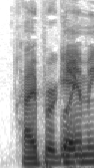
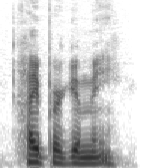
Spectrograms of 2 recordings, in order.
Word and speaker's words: hypergamy: Hypergamy? Like monogamy. Hypergamy.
